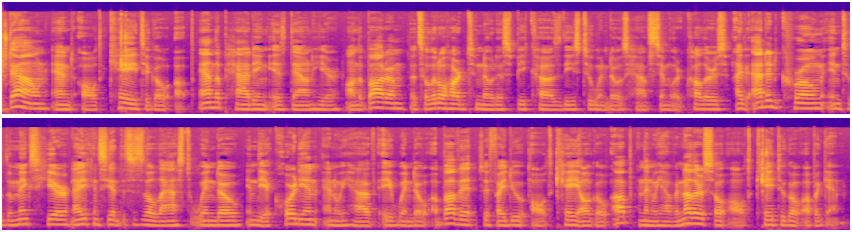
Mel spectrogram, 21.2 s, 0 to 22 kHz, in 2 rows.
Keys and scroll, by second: 0.0 alt+j, 1.5 alt+k, 17.5 alt+k, 20.2 alt+k.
